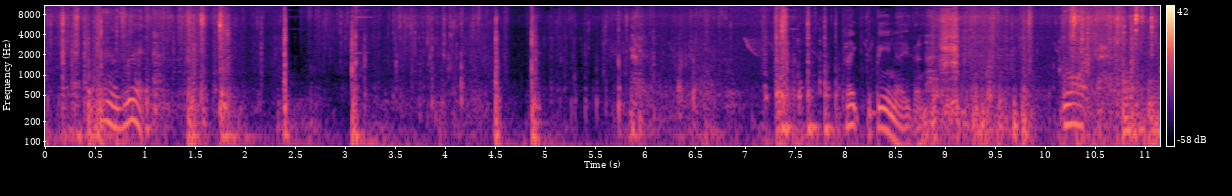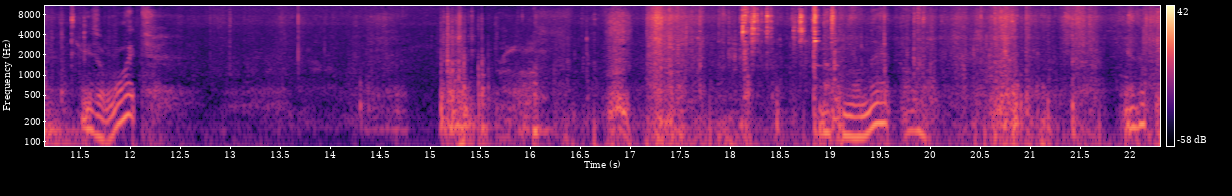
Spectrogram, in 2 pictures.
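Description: Scrap metal and rubbish clatter and bang into a metal bin.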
